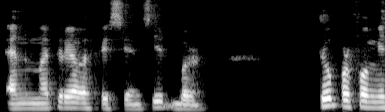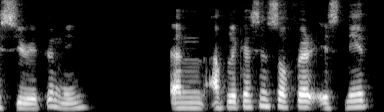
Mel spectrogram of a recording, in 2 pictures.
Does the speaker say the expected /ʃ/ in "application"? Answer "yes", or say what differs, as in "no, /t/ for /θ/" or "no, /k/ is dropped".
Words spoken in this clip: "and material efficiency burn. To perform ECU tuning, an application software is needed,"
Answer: no, /s/ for /ʃ/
